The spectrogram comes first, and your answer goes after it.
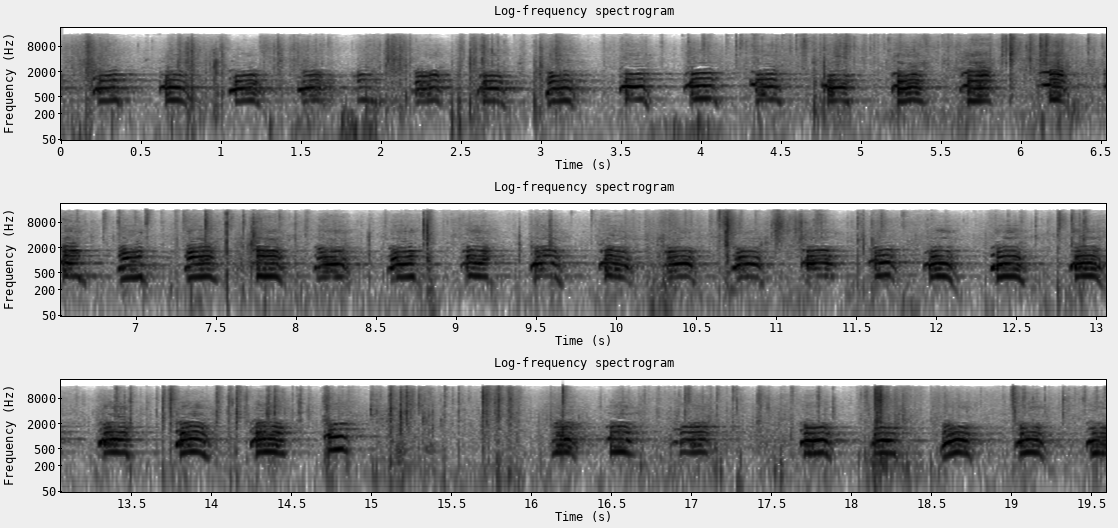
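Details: Treeing Walker Coonhound at the tree late at night, barking rapidly and persistently, over two barks per second of short, bright, harmonic yelps, with a short break about three quarters through before the barking resumes.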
